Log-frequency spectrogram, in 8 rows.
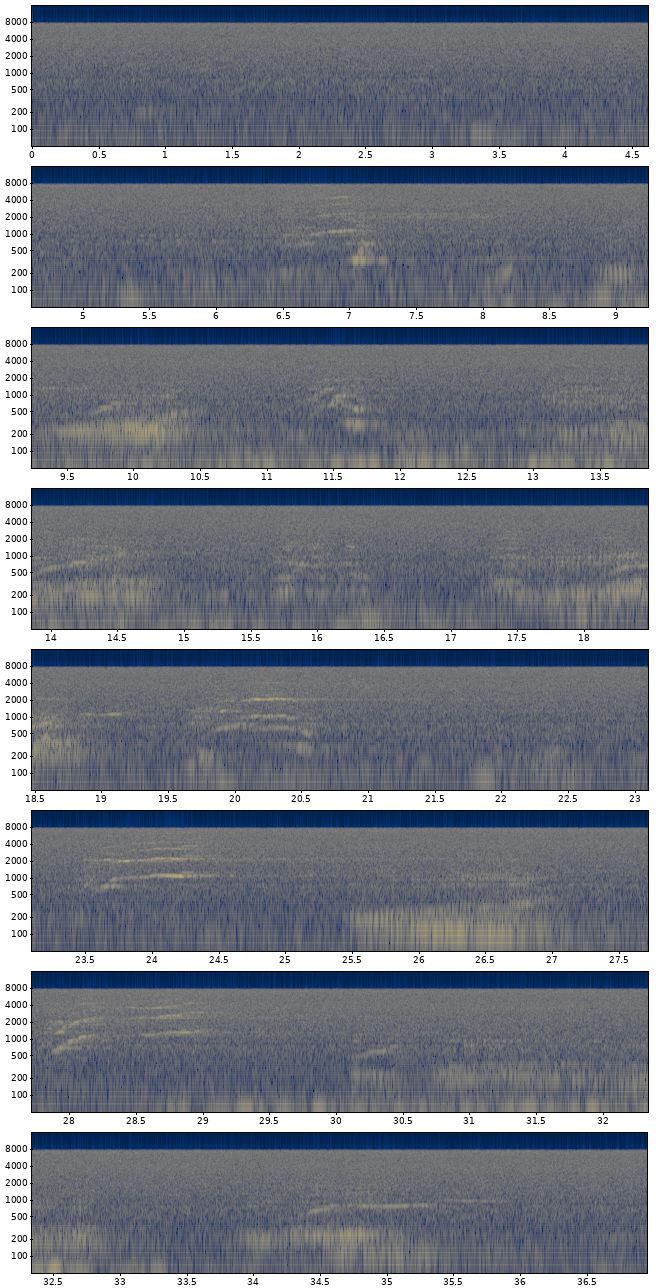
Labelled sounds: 6.7	7.1	humpback whale, 0.93 to 4.7 kHz
14.2	14.5	humpback whale, 0.80 to 0.96 kHz
18.2	19.2	humpback whale, 0.93 to 2.2 kHz
20.0	20.5	humpback whale, 0.90 to 4.3 kHz
23.5	24.5	humpback whale, 0.86 to 3.4 kHz
27.9	29.1	humpback whale, 0.80 to 4.0 kHz
29.5	30.1	humpback whale, 1.1 to 1.5 kHz
34.8	35.7	humpback whale, 0.80 to 1.1 kHz

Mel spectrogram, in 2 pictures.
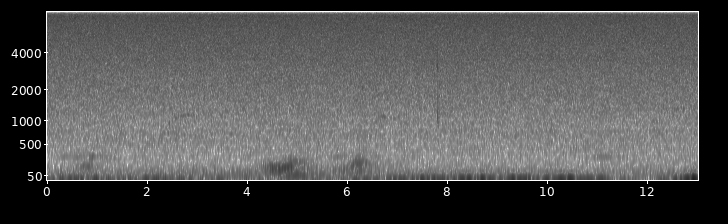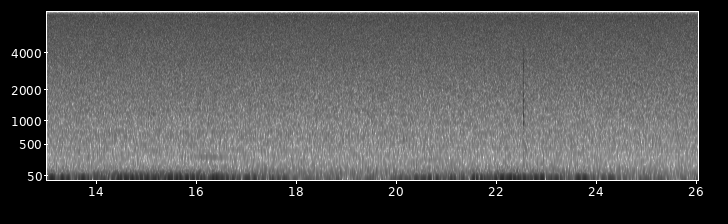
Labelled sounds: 2.7	2.9	humpback whale, 1.1 to 1.2 kHz

